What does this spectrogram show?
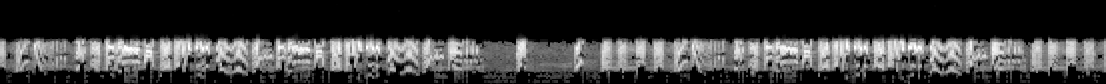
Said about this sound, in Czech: Zpěv kvíčaly je směsicí švitořivých, hvízdavých a drnčivých tónů. U nás ho nejspíš uslyšíme v dubnu.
